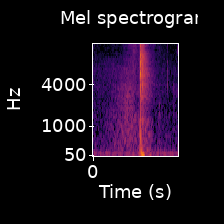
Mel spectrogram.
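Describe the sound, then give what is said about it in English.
A single crisp, sharp slap on the buttocks, standing alone against a quiet background with no talking. “Whoa, you surprised me with that butt slap.”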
